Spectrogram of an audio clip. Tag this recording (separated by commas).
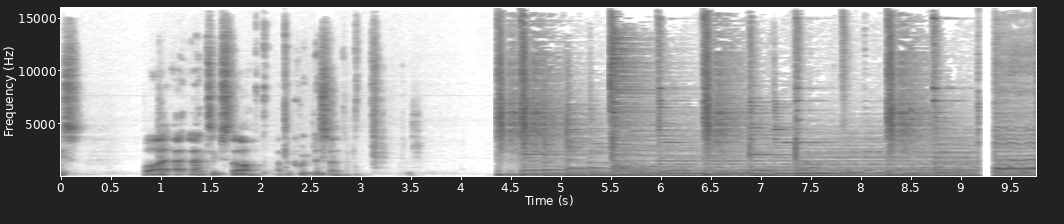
Music, Speech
